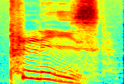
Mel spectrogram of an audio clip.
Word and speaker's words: please: 개면 예 그래서 아 이제 플로 플로 이렇게 Please 플이 이렇게 발음을 해 된다 그죠 처음에 플이 이렇게 했다가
